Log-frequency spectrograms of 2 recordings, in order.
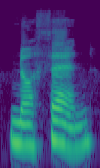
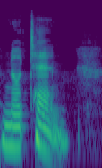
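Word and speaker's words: נותן: So in ancient Biblical Hebrew, this would have been nothen instead of noten.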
